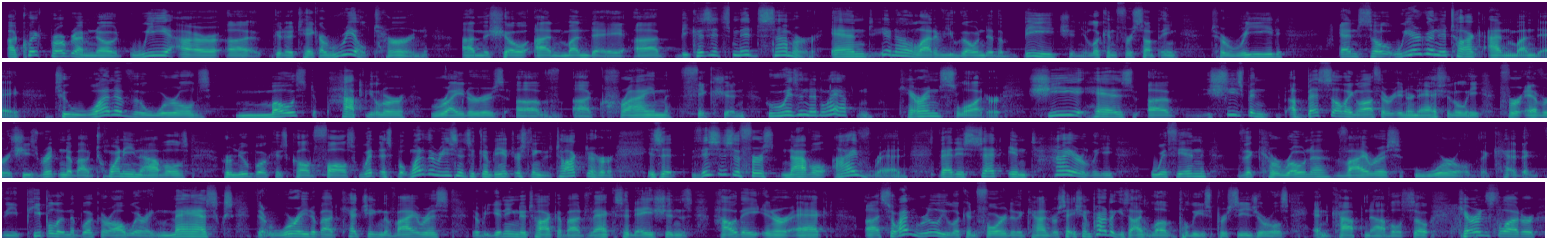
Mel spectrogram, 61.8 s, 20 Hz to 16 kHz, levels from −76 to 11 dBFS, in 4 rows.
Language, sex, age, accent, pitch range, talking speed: English, male, 50-69, American, 115-160 Hz, 160 wpm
